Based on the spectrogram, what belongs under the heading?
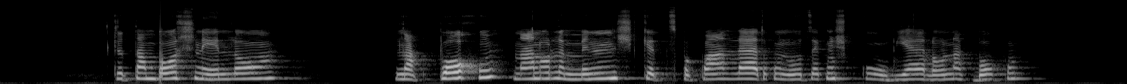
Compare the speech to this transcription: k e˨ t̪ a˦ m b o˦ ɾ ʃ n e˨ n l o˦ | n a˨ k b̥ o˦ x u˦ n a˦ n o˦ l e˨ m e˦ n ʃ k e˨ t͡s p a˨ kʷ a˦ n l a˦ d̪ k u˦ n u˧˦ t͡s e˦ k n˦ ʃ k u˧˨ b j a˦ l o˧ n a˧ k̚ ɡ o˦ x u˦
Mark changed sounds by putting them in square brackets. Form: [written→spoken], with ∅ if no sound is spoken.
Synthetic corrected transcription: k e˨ t̪ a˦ m b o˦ ɾ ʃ n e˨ n l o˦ | n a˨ k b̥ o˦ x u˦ n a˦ n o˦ l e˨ m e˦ n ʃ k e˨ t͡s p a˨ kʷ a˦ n l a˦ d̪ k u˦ n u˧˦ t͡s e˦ k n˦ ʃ k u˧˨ b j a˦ l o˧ n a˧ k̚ [ɡ→b] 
